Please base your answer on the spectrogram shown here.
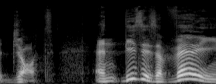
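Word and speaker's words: JWT: has emerged which is called Json web tokens pronounced jot and this is a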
